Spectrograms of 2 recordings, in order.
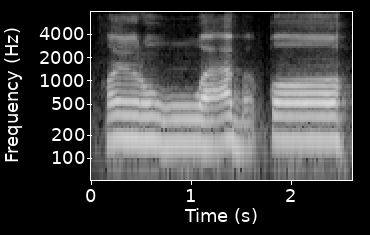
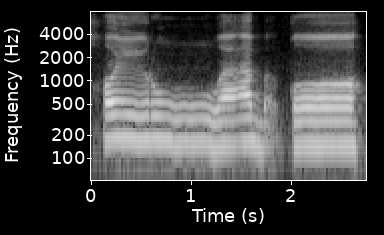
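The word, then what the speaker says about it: خَيْرٌ وَأَبْقَى: Cara bacaannya khairun wa abqa. Khairun wa abqa. Khairun wa abqa. Itulah, bukan khairun wa abqa. Dia tak boleh. Dia kena dengungkan.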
